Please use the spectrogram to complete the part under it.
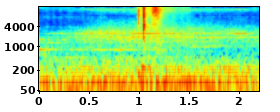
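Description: A safe's combination dial clicks.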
